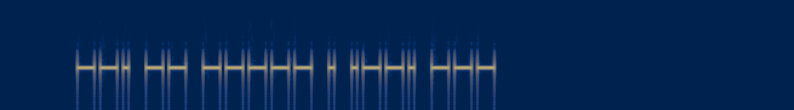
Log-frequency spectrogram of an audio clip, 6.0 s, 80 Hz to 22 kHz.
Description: Morse code, heard as a keyed tone, about 28 wpm, 700 Hz. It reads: GM0EPO
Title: Call Signs Repeated 2x - 28wpm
